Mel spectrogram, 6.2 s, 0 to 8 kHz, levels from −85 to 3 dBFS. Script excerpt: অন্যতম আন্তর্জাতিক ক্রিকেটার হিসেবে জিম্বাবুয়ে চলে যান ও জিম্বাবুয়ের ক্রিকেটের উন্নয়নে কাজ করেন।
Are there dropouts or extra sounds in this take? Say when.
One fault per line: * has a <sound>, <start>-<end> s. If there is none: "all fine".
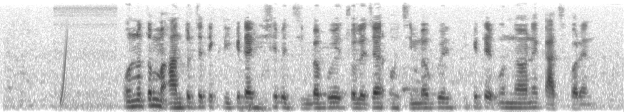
* has a chirp, 0.6-0.7 s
